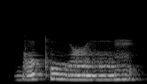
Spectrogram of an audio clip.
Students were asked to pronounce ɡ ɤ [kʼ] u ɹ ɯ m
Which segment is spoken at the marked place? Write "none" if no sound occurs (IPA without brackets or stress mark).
kʼ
